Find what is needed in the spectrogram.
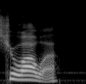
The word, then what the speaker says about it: Chihuahua: And then it's really close to, how do you say that? – I think it's Chihuahua.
